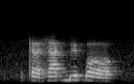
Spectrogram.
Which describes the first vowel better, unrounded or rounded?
unrounded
